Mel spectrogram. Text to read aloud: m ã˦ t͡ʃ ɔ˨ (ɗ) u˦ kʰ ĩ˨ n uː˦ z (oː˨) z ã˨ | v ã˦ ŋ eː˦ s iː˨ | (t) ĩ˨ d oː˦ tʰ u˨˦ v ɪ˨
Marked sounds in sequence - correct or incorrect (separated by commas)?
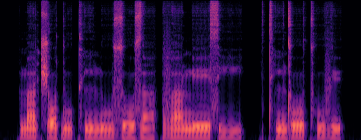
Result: correct, correct, incorrect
